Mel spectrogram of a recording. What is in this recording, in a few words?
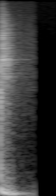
hot kick one shot G sharp key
